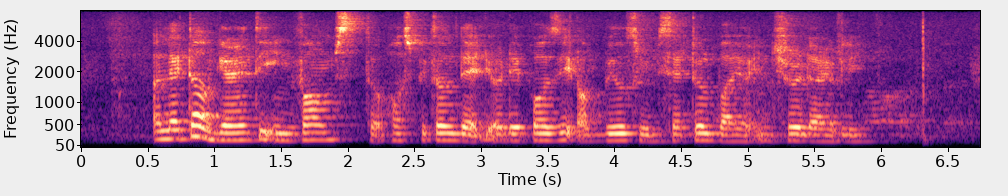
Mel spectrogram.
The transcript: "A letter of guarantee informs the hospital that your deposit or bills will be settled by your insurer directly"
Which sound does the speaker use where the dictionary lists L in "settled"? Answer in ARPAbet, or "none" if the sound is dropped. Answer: L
